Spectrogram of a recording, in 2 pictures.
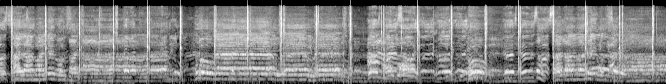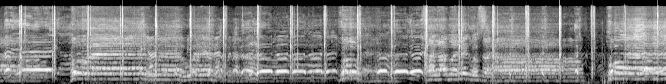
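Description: A group of men singing a celebration chant together, repeating the same phrases, with steady hand clapping in time.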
